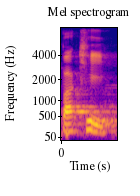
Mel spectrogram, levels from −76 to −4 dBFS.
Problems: none marked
